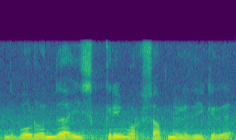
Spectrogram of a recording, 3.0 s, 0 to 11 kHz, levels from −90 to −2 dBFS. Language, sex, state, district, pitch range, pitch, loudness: Tamil, male, Tamil Nadu, Chennai, 130-145 Hz, 140 Hz, -12 LUFS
